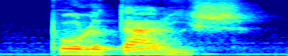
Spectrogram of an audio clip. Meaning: proletarian
- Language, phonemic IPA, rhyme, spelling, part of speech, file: Dutch, /ˌproː.ləˈtaː.ris/, -aːris, proletarisch, adjective, Nl-proletarisch.ogg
